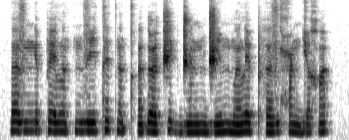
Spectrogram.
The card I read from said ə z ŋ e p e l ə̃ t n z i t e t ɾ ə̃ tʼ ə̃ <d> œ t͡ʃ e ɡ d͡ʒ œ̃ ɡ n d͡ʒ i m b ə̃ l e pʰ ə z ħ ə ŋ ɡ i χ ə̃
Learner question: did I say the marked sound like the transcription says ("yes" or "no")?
no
